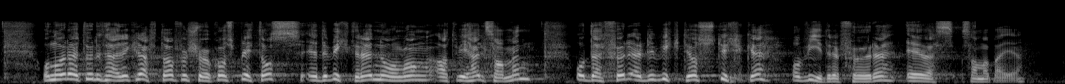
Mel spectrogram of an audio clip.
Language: Norwegian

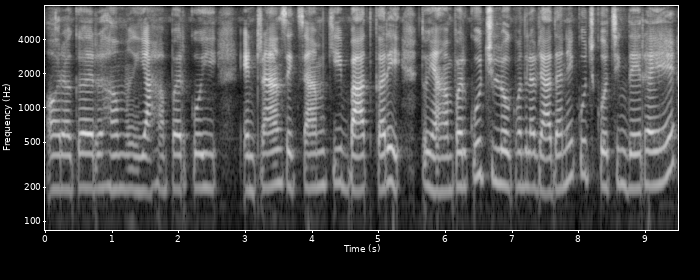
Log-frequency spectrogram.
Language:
Hindi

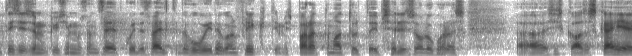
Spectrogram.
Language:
Estonian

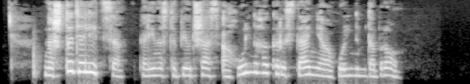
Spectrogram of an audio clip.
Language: Belarusian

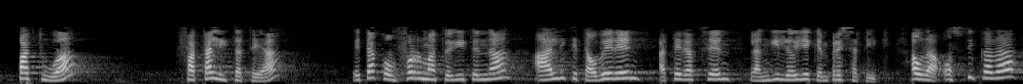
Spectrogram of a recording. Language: Basque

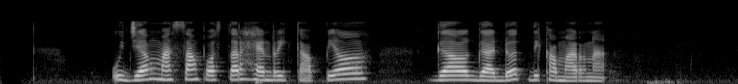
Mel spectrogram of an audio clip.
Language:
Sundanese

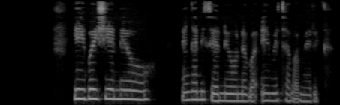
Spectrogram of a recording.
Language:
Kalenjin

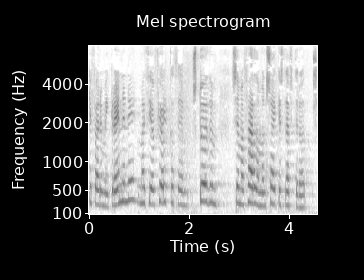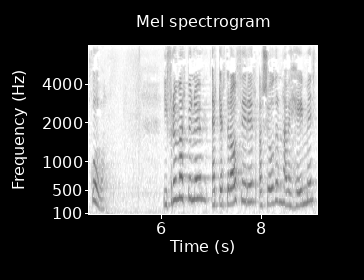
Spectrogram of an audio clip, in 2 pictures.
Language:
Icelandic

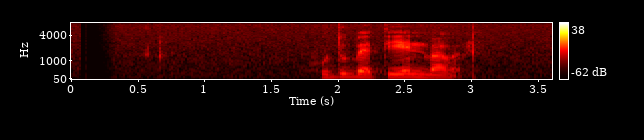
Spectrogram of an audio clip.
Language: Sinhala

